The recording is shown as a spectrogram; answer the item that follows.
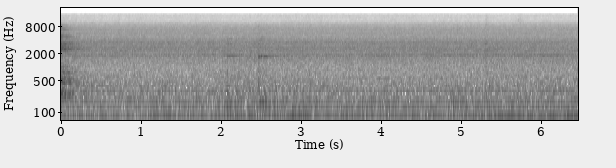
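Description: Steady background room noise: an even hiss with a faint low hum, no distinct events.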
